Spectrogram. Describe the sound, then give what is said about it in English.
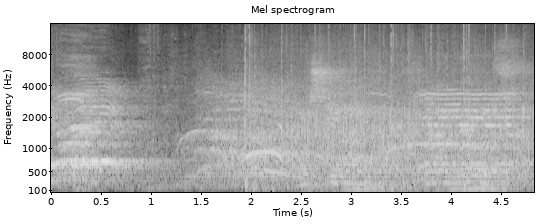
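A loud crowd of Japanese supporters cheers and chants, voices rising and falling in a continuous roar, with scattered claps and sharp thuds breaking through. “That's the Japanese making the cheer.”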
